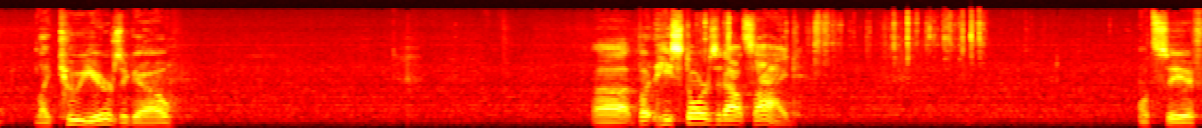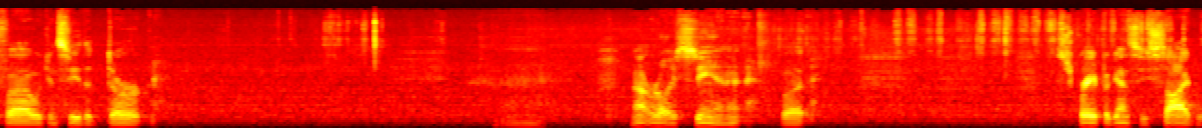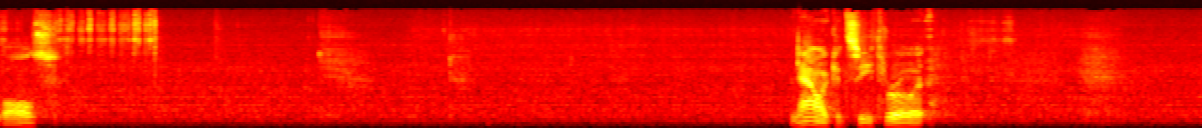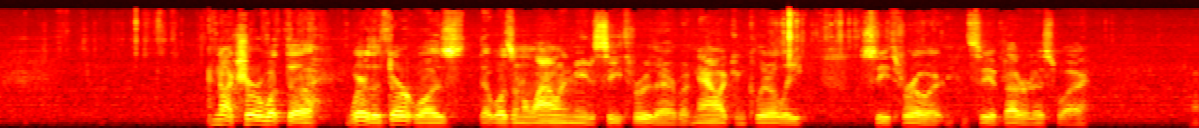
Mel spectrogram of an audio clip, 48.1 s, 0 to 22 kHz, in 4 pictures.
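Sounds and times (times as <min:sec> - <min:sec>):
low steady hiss: 0:00.0 - 0:48.0.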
